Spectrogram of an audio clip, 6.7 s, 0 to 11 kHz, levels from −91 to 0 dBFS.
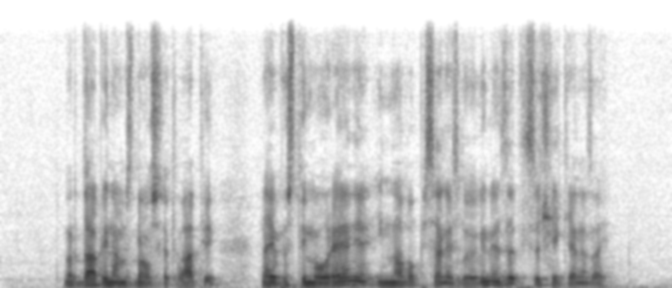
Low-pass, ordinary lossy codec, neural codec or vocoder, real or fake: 9.9 kHz; none; codec, 44.1 kHz, 2.6 kbps, SNAC; fake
